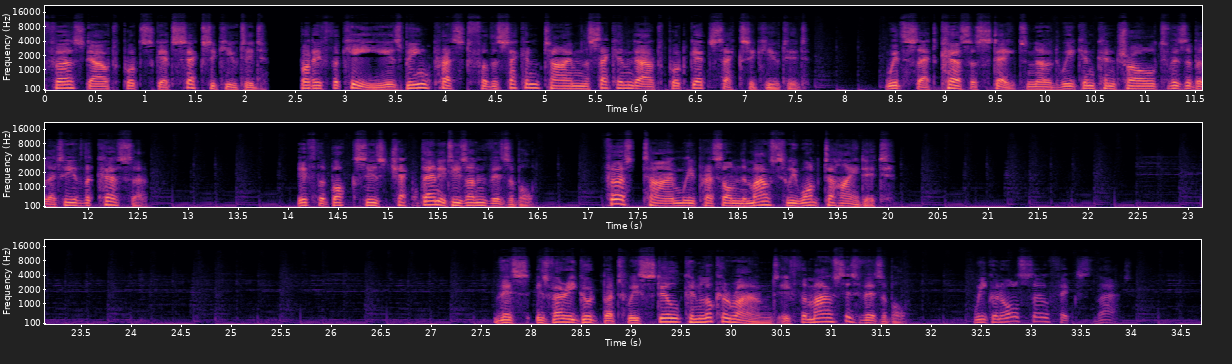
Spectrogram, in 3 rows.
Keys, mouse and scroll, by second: 1.1 shift+a, 7.0 click, 9.8 click, 10.4 click, 10.7 shift+d, 12.2-13.9 drag, 15.1 click, 16.0 click, 18.3-21.5 drag, 34.0-34.7 scroll down 3.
